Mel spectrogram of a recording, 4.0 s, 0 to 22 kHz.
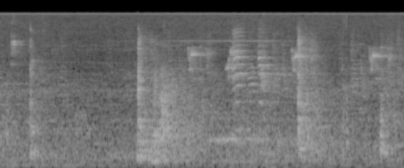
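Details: Common starling song recorded on 20 May 2016: short phrases of sharp clicking bursts, a buzzy rattling stretch and thin high whistles. The phrases are separated by brief pauses, with a faint hiss behind them.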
